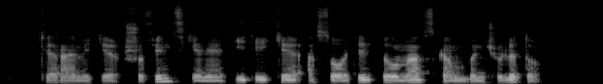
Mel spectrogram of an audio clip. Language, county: Lithuanian, Šiauliai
